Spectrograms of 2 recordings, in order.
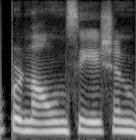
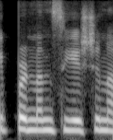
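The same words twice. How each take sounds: First: "प्रोनाउंसिएशन" with noun in the second syllable; common mispronunciation. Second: "प्रोनंसिएशन" with a short nun in the second syllable; correct pronunciation. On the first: Teacher quotes a common mistake, "प्रोनाउंसिएशन" with noun. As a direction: say "प्रोनाउंसिएशन" as if from pronounce. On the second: Teacher shows students the right word, correct "प्रोनंसिएशन" with nun. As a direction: say "प्रोनंसिएशन" with nun, never noun. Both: Shown as a demonstration. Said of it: "बहुत लोग इसको प्रोनाउंसिएशन बोलते हैं".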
